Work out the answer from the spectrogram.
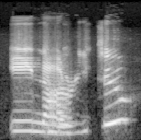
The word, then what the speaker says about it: Iñárritu: It's Alejandro G. Iñárritu. Or Iñárritu. Iñárritu. Sorry if we mispronounced your name, sir.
